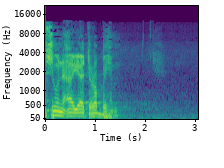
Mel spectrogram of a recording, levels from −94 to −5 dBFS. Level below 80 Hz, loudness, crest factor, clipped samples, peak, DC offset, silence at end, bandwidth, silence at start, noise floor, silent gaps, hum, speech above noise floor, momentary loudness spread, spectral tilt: -46 dBFS; -19 LUFS; 20 dB; under 0.1%; -2 dBFS; under 0.1%; 1.6 s; 13 kHz; 0 s; -52 dBFS; none; none; 33 dB; 11 LU; -3.5 dB/octave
